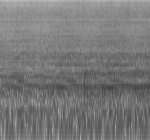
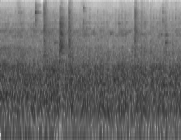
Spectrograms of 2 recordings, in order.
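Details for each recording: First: Oil burner boiler running with a steady thin whine over the burner roar, called pump whine; the circulator was installed upside down, and motor bearings may squeal if not oiled. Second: Boiler after circulator pump turned right way up and new burner motor fitted to cure whining; steady, even burner roar stepping up slightly, no whine or rattle, now quiet.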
